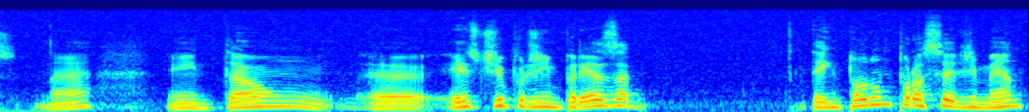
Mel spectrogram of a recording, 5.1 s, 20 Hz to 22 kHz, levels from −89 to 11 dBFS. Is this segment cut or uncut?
uncut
